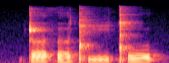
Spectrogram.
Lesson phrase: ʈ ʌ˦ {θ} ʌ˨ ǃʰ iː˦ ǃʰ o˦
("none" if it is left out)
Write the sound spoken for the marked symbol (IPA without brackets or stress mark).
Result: θ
